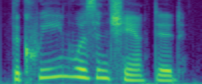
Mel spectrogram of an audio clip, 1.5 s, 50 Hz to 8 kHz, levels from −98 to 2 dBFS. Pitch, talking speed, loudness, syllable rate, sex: 250 Hz, 160 wpm, -17 LUFS, 4.9 syllables/s, female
